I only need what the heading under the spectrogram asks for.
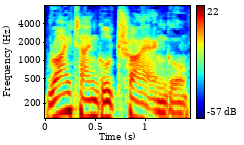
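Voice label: "right-angled triangle", British English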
